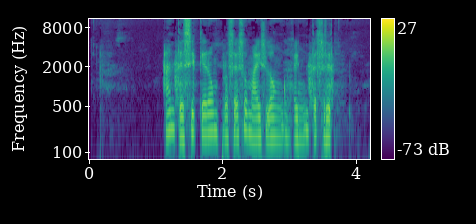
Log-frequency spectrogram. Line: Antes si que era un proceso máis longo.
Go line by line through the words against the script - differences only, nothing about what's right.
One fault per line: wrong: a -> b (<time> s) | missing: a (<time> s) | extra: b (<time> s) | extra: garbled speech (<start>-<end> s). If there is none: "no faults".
extra: garbled speech (3.1-3.7 s)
